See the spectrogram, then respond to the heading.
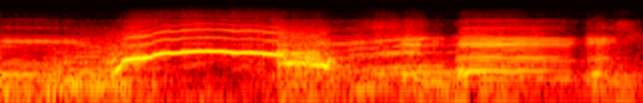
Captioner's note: serpent screeches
